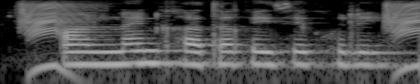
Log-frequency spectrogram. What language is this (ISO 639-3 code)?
bho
